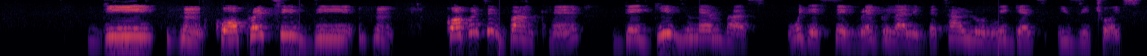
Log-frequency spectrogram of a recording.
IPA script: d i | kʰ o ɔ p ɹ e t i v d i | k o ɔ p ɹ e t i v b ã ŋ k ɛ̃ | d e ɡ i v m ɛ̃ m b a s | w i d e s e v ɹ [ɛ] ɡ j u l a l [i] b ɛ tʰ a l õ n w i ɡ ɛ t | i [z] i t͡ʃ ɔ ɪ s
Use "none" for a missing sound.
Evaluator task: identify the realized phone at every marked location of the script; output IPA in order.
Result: ɛ, i, z

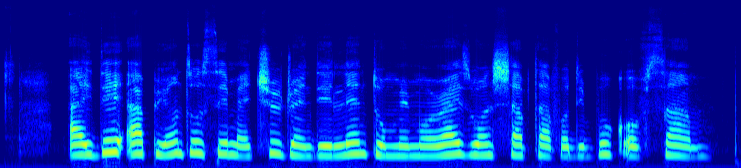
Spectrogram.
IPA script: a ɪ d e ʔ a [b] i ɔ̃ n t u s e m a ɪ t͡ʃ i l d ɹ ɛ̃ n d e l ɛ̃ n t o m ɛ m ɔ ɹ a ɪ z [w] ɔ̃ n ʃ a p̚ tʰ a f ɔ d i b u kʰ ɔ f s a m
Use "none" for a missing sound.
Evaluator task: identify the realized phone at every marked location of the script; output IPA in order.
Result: p, w

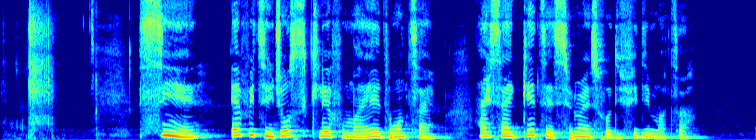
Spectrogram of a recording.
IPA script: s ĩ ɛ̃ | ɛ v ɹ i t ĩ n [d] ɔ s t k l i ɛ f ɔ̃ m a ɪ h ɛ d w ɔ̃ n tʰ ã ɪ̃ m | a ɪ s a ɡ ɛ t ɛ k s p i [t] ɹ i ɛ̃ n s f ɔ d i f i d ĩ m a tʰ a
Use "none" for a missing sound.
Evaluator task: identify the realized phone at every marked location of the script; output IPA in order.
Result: d͡ʒ, none

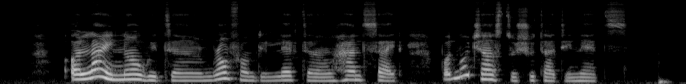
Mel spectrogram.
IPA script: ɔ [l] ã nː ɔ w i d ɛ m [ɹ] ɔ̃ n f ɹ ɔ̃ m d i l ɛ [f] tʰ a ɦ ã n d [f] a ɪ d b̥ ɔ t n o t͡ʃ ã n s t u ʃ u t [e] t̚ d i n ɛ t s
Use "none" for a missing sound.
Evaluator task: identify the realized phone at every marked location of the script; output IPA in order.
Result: l, ɹ, f, s, a

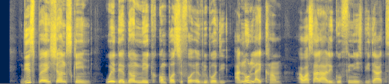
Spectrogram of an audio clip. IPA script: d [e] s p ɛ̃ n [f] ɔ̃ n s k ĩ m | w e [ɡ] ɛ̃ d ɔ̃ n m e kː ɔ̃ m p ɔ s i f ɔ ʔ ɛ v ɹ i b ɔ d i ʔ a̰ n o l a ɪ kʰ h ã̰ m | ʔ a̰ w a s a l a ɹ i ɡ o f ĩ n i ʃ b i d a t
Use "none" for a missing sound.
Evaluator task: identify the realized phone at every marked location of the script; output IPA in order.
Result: i, ʃ, d

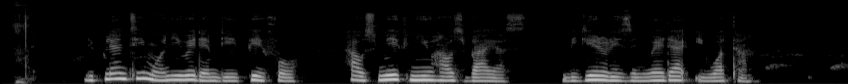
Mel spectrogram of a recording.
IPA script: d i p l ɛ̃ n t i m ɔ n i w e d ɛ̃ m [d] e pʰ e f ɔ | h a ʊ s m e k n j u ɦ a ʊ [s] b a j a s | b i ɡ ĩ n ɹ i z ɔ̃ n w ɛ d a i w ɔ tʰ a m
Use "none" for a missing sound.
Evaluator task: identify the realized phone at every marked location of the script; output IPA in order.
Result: d, s

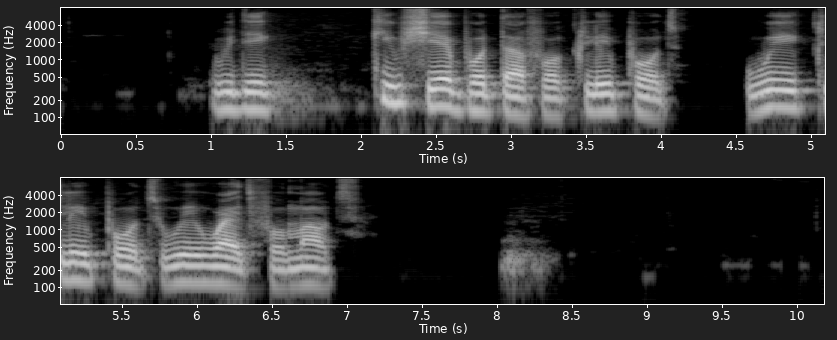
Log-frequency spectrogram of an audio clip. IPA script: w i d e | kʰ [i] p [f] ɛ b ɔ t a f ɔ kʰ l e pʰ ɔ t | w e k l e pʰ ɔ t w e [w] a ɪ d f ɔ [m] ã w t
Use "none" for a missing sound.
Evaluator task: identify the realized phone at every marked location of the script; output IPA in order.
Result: i, ʃ, w, m

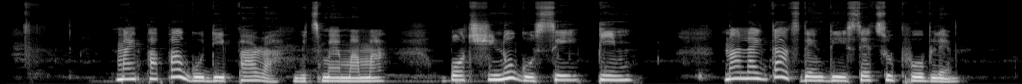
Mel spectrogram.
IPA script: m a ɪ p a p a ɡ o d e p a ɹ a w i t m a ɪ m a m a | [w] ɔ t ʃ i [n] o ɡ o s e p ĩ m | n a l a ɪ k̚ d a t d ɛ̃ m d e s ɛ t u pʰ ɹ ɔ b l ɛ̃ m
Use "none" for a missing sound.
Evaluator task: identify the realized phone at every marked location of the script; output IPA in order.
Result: b, n

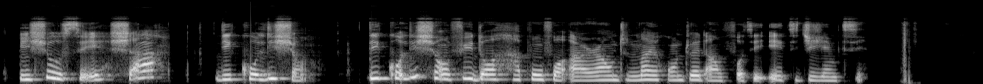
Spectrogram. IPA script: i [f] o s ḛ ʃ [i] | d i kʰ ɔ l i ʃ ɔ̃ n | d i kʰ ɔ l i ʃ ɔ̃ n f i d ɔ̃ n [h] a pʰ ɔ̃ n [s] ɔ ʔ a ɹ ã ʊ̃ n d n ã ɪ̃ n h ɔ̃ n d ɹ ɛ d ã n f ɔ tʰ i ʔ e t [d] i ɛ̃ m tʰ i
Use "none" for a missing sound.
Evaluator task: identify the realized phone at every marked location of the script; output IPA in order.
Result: ʃ, a, h, f, d͡ʒ

